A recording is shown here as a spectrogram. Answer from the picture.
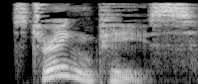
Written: stringpiece

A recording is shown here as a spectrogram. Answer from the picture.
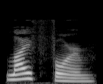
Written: life-form

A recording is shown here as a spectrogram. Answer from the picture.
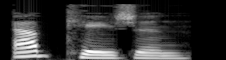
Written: abkhazian

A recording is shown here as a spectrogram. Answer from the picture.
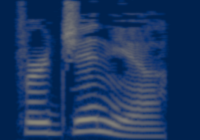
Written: virginia

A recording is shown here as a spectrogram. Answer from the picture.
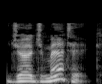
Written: judgmatic

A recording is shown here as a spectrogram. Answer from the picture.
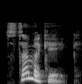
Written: stomachache

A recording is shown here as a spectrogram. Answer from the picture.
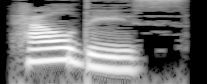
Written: haldis

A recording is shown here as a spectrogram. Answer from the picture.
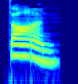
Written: thon

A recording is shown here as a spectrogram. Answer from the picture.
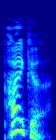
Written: pica

